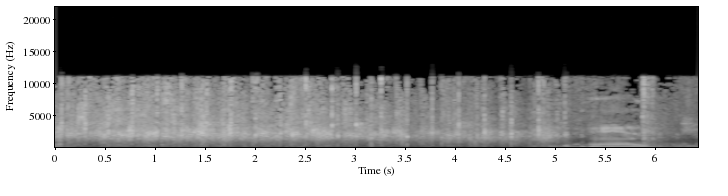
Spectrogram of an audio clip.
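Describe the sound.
A crowd applauds steadily for about five seconds, a dense, even patter of many hands clapping, before a single raised voice breaks in near the end.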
